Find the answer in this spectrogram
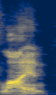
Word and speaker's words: Lyon: and we have uh either leon or lyon alex i think it's alex lyon that's the pronunciation for the philadelphia flyers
